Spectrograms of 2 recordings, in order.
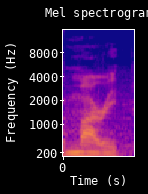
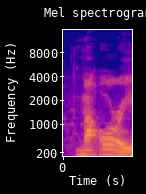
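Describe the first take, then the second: First: The word is said with the vowels run together. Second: The word is said with separate vowel syllables. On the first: The speaker calls it right. "but it's like Mari" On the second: The speaker calls it wrong. "Maori is not the pron- correct pronunciation"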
